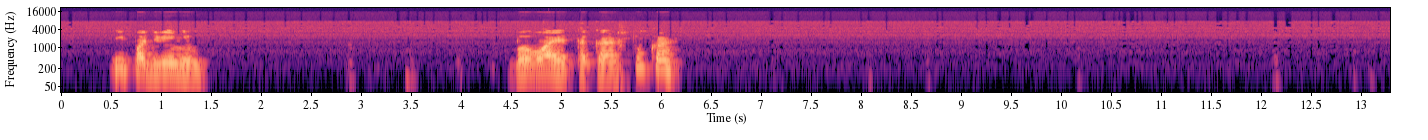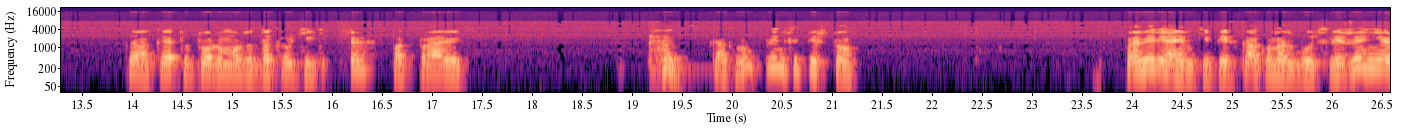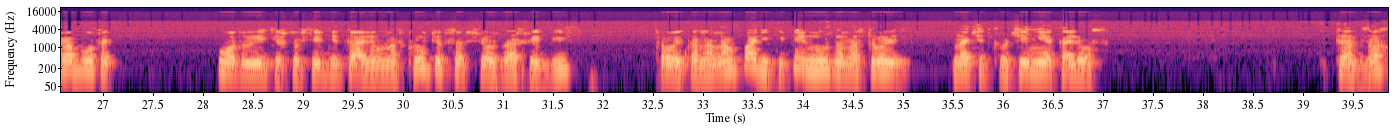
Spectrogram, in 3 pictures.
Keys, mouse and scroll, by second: 0.8-2.9 drag, 3.7 middle click, 5.0 middle click, 5.7 KP_1, 8.2 click, 10.4-12.3 drag, 13.0 click, 14.7 r, 23.8-24.4 middle drag, 26.5-30.3 drag, 31.2 ctrl+z, 32.7 KP_3, 33.9 middle click, 38.9 middle click.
